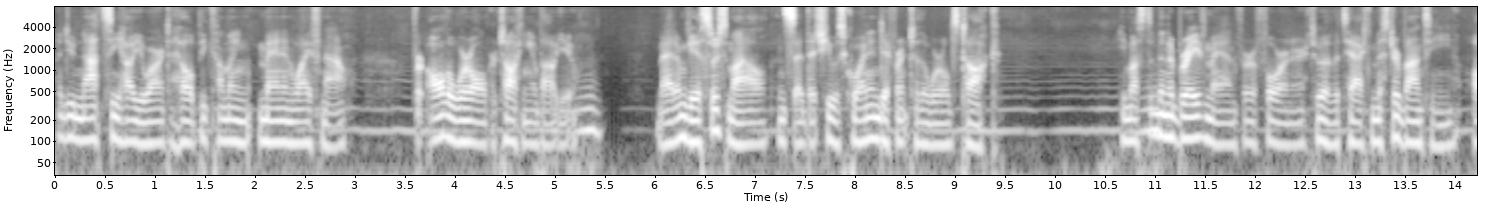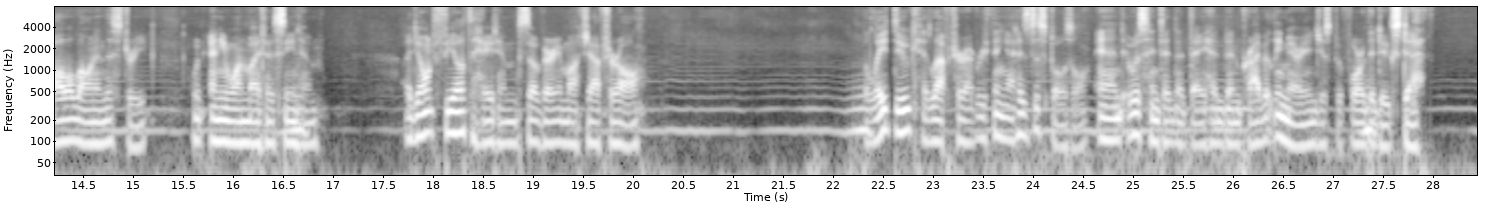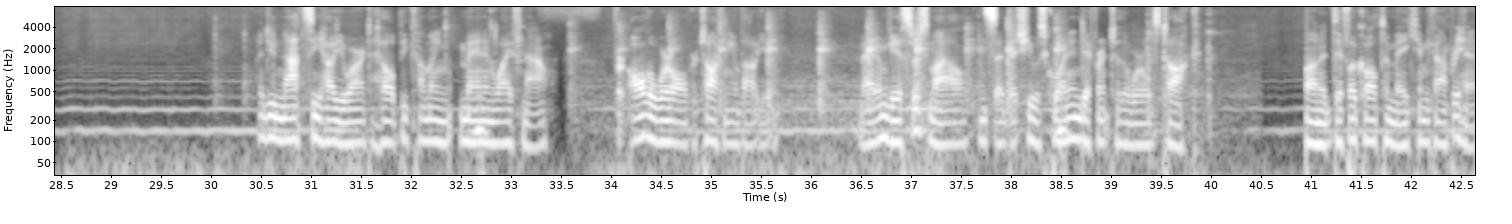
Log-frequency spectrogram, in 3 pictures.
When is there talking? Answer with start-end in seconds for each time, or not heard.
0.0-9.5, 10.7-20.3, 22.3-28.0, 30.4-40.0, 41.0-42.6.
